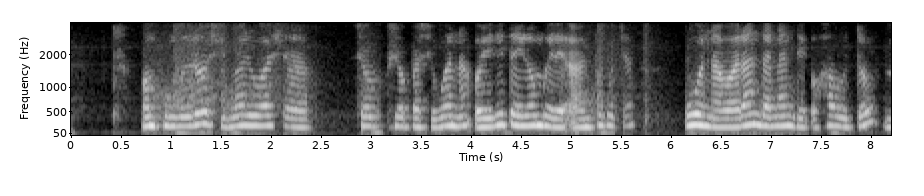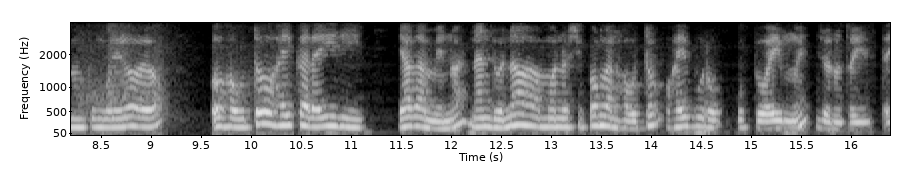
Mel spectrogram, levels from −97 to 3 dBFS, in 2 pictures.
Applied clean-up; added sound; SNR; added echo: neural mask model RNNoise.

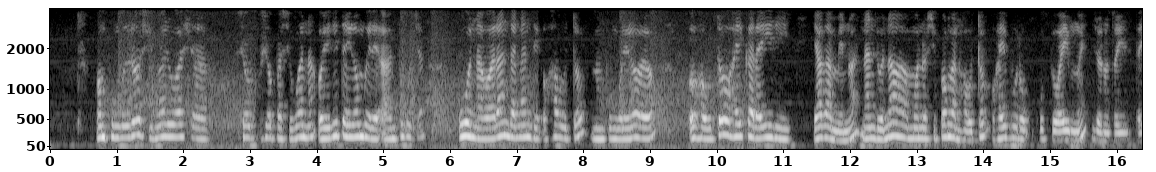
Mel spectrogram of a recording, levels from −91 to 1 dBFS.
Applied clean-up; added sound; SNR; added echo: none; Subway, metro, underground; 19 dB; none.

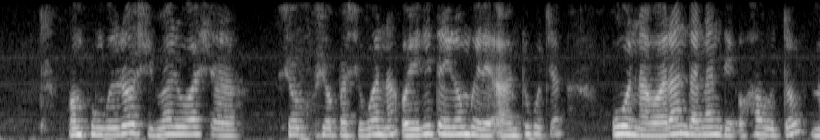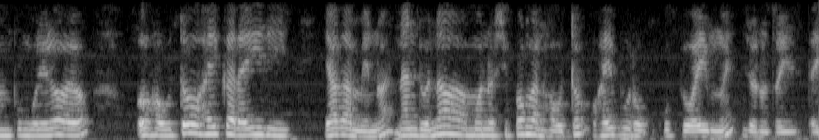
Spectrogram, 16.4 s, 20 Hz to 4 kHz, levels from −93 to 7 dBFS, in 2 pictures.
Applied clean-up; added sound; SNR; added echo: none; none; none; none.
